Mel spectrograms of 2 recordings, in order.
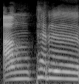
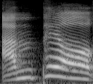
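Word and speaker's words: Ampère: 기억을 해 주셔야 했구요 이 전류를 처음에 발견한 아저씨 이름이 안 페르 라고 했었죠 근데 이에 영화 이름 으로 바꿈 영어 발음으로 하면 은 암페어 가 됩니다 그래서 이 전류의 단위는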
